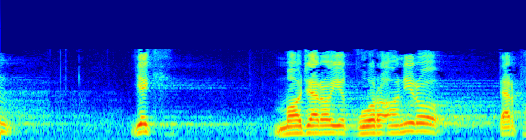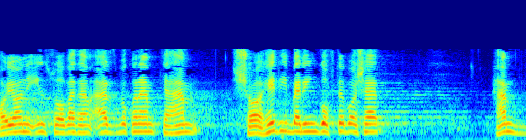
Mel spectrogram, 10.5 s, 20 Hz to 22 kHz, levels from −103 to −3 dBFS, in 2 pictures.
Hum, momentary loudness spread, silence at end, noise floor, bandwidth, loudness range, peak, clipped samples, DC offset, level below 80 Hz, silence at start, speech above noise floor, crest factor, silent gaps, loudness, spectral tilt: none; 15 LU; 0 s; -61 dBFS; 6.4 kHz; 4 LU; -12 dBFS; under 0.1%; under 0.1%; -70 dBFS; 0 s; 33 dB; 18 dB; none; -28 LUFS; -6.5 dB/octave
